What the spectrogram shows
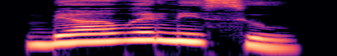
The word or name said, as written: ಬ್ಯಾವರ್ಣಿಸು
